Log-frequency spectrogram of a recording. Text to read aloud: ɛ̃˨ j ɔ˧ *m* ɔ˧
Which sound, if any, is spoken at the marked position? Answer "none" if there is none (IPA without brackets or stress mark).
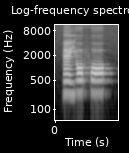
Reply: f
